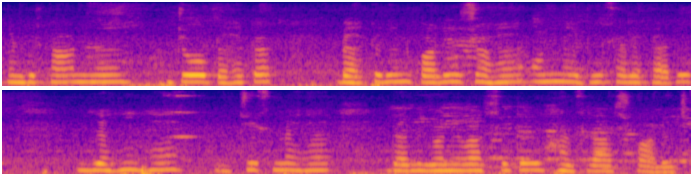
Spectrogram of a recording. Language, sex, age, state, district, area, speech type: Urdu, female, 18-30, Delhi, Central Delhi, urban, spontaneous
